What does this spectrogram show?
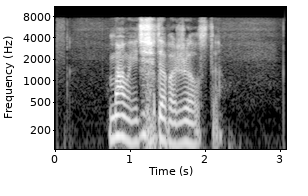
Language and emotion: Russian, neutral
